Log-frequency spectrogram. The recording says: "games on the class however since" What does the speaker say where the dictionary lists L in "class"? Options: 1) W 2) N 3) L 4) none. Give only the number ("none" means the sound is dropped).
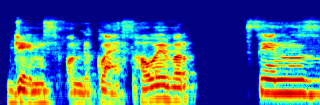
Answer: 3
